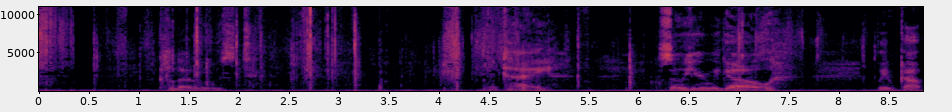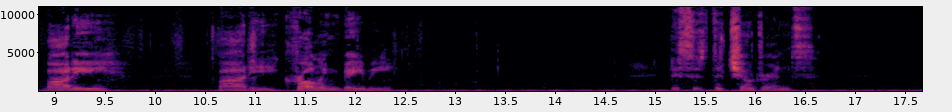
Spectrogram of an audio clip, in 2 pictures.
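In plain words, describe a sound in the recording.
Plastic sheets rustle and crinkle as they are handled.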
